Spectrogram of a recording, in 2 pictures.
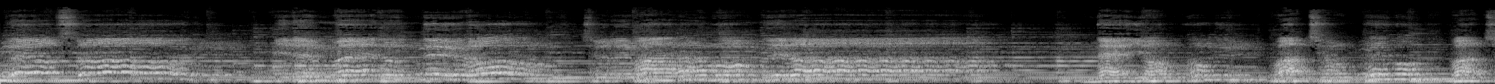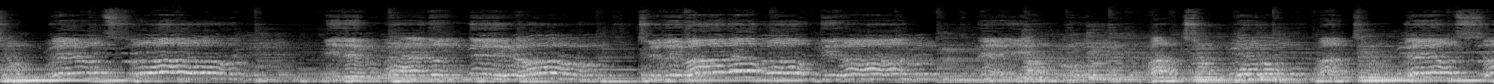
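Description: A man singing a Korean worship song solo into a microphone over instrumental backing, in phrases with wavering held notes.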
